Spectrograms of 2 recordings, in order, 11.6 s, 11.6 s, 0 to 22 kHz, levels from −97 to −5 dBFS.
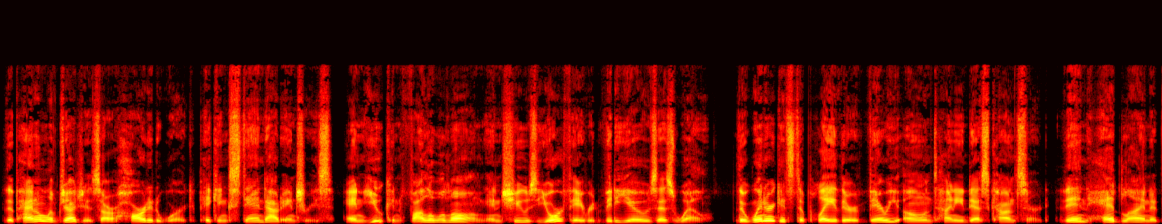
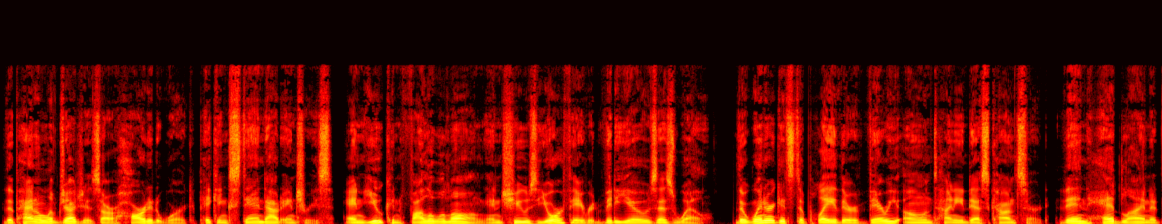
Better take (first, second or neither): second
